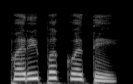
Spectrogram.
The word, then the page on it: ಪರಿಪಕ್ವತೆ: Kannada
